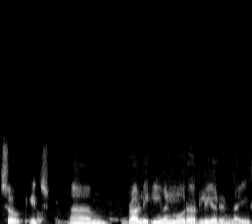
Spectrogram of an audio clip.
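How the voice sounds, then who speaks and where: The delivery moves at a fairly slow pace. It is an ordinary speaking voice. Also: man. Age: 40s. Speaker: tech entrepreneur and behavior coach. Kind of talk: interview.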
